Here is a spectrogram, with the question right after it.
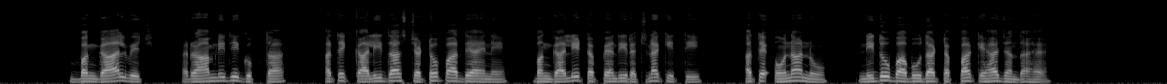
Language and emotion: Punjabi, neutral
